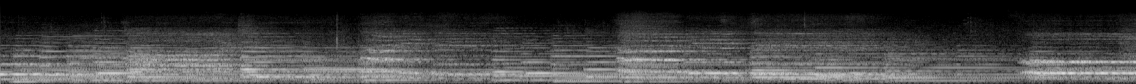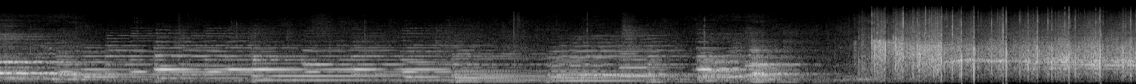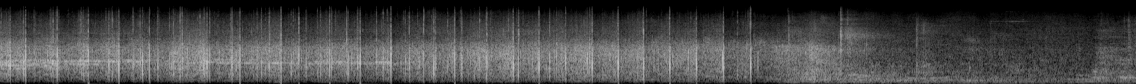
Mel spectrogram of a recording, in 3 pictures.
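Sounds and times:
children's choir singing: 0.0 - 16.3, 16.9 - 19.7
audience applause: 19.8 - 31.5.

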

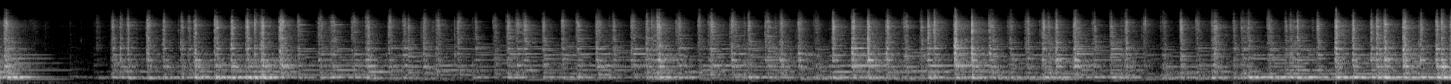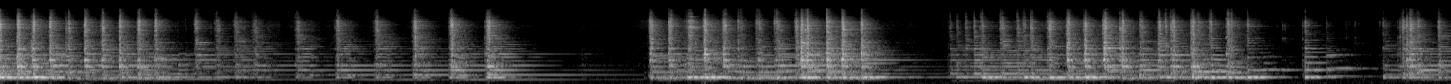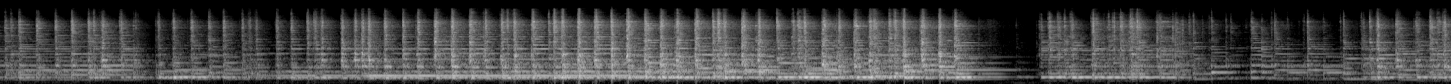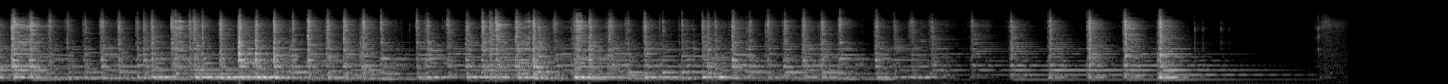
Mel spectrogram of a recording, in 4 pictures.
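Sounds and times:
lute strummed fast: 0.0 - 19.8, 21.0 - 55.7.

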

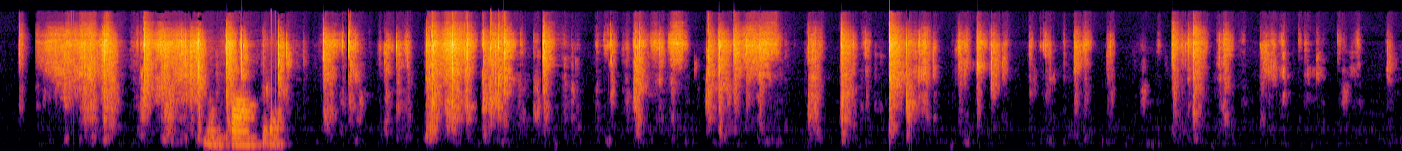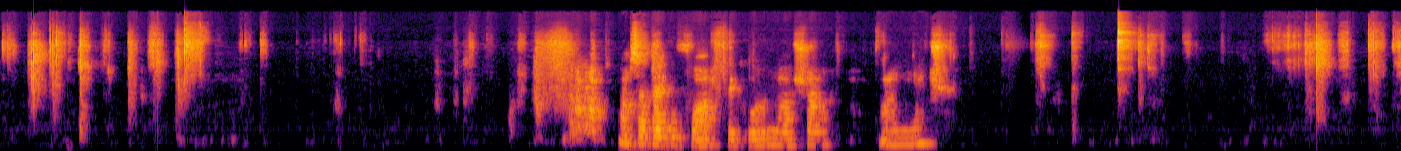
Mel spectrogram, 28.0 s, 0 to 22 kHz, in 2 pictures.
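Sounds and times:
paper rustling and crinkling: 0.2 - 16.7, 18.4 - 20.1, 26.7 - 28.0.

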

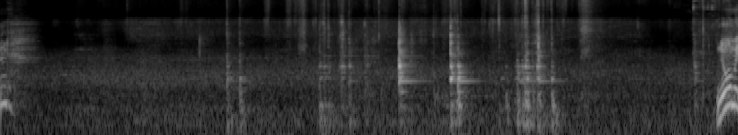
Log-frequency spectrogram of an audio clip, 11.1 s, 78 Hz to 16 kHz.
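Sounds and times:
metal knocks and clinks of brake parts: 4.8 - 8.5, 10.3 - 11.0.

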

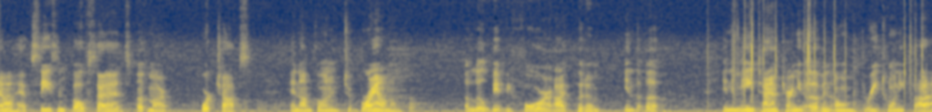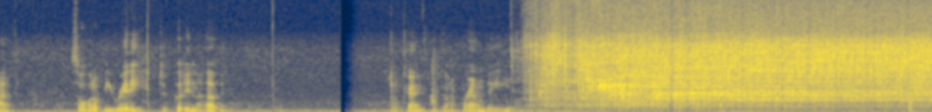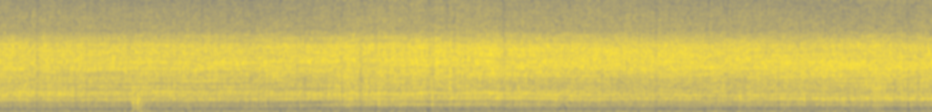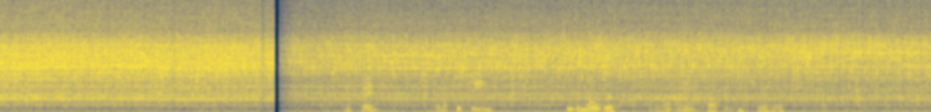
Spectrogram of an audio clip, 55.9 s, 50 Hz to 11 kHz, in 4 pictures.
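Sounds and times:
meat sizzling in a skillet: 21.8 - 55.9.

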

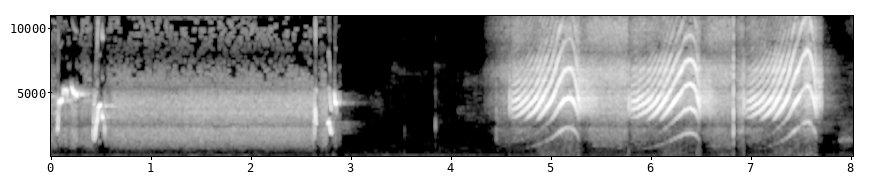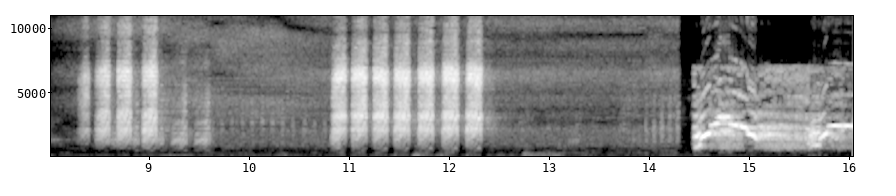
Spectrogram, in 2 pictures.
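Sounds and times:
duck whistled squeals: 4.6 - 7.7, 14.5 - 16.0
magpie short clipped calls: 4.6 - 9.8, 10.6 - 12.5.

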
